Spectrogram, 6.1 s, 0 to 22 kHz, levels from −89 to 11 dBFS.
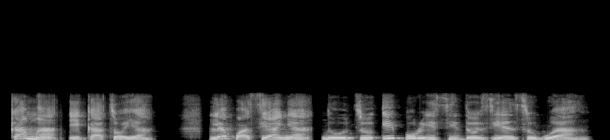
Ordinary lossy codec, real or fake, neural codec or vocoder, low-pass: none; real; none; 7.2 kHz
